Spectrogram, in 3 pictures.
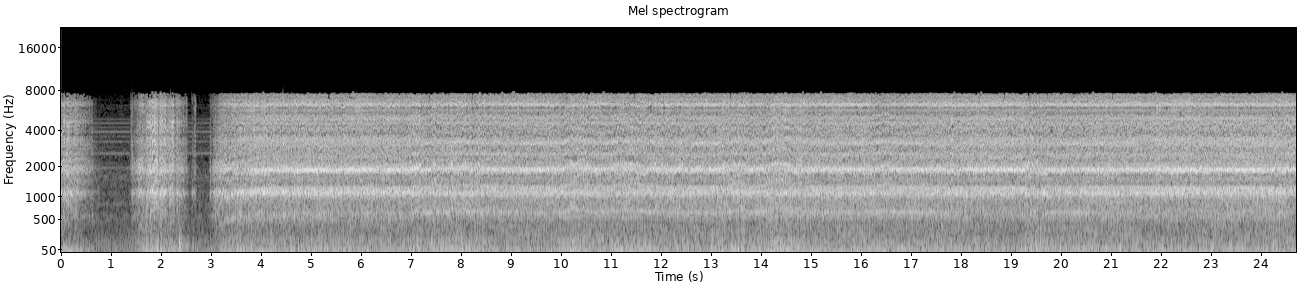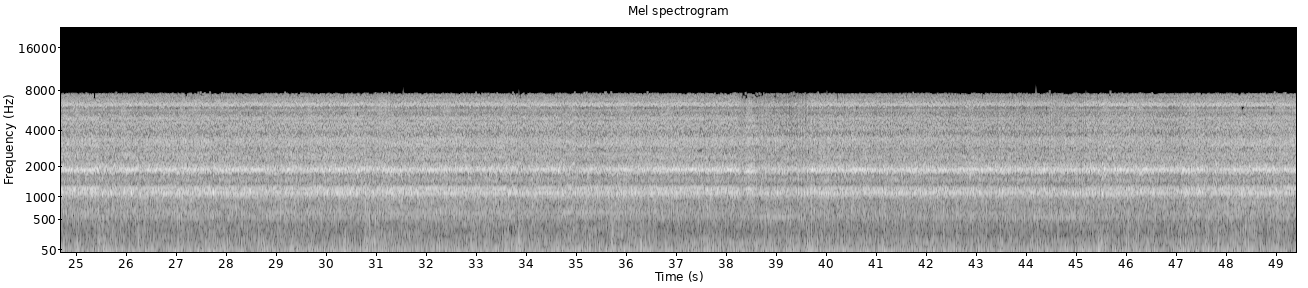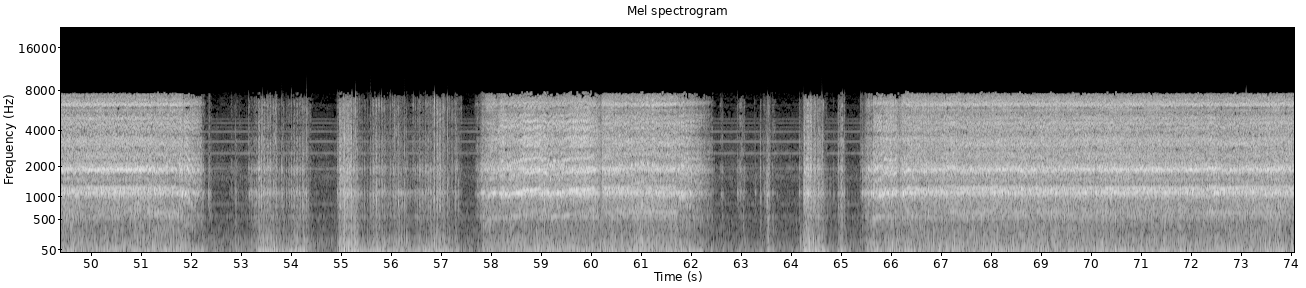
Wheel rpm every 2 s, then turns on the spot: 20, 50, 160, 160, 160, 160, 160, 160, 160, 160, 160, 160, 160, 160, 160, 160, 160, 160, 160, 160, 160, 160, 160, 160, 160, 150, 20, 30, 20, 140, 140, 10, 30, 150, 160, 160, 160.
52-56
